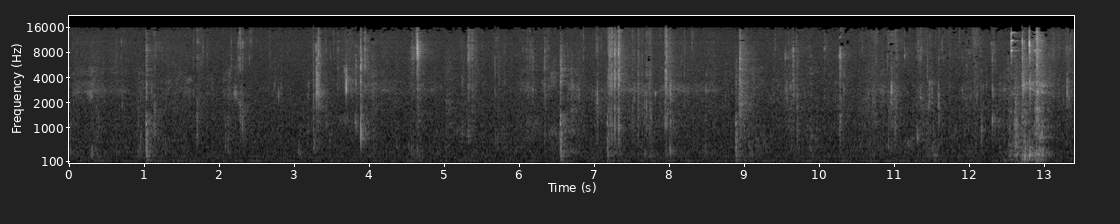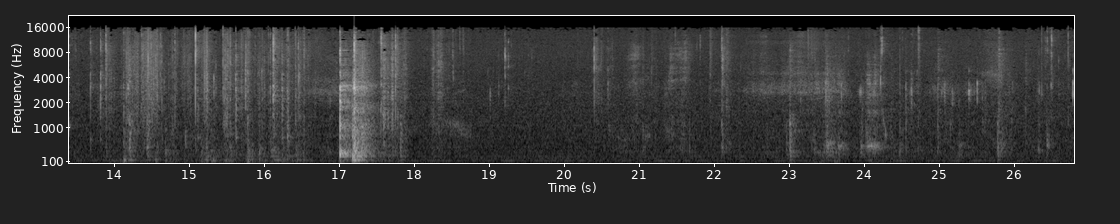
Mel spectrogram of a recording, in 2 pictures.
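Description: Close-miked chewing of pizza, with many small wet clicks and smacks. Twice, about halfway through, there is a louder crunch from a rolling pizza cutter cutting through the crust; the second is the loudest sound.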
